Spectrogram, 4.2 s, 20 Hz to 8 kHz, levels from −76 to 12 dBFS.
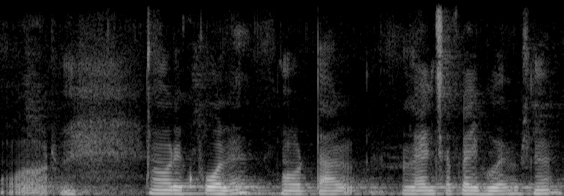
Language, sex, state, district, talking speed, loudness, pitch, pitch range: Hindi, male, Bihar, Vaishali, 185 wpm, -18 LUFS, 130 Hz, 130-140 Hz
